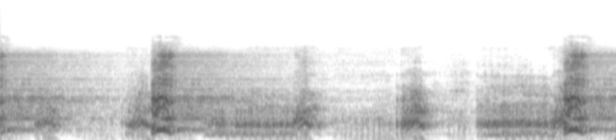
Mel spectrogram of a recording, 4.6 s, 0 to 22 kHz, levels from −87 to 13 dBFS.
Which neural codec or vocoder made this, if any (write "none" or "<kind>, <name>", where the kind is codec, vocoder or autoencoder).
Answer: none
